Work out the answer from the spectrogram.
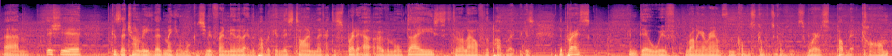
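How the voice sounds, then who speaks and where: A hungover man with a gravelly voice and dry throat, rambling through casual, sweary commentary as a gaming reviewer. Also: low-pitched, fairly even intonation, quick pace, few pauses. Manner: rambling, chatty, swears freely. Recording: music playing underneath.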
